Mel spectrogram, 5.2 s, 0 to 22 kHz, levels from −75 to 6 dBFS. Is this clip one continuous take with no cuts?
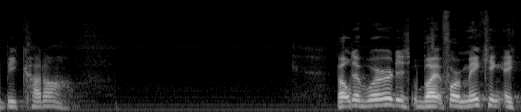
no; 2 cuts; at 3.5 s, 4.1 s

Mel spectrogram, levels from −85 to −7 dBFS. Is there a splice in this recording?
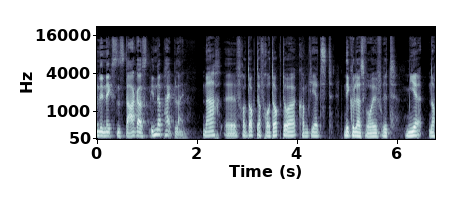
yes; 4 cuts; at 1.0 s, 2.0 s, 4.8 s, 5.7 s

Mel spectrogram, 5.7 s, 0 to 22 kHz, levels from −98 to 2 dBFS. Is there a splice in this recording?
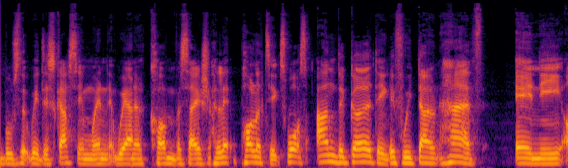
yes; 3 cuts; at 1.3 s, 2.1 s, 3.9 s

